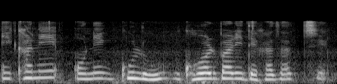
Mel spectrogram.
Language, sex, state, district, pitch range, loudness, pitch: Bengali, female, Tripura, West Tripura, 245-275 Hz, -15 LUFS, 260 Hz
